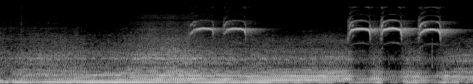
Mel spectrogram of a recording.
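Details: Bar-winged prinia fledgling, just weaned, practising song: two softer arched notes, then three louder ringing ones in rapid succession, heard over a persistent low droning hum.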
